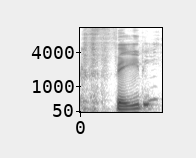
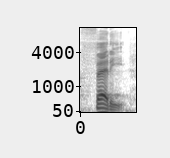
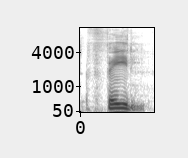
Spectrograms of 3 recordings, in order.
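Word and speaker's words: Fedde: Also in the rotation, Michael Soroka, Eric Fady. I think it's now. I saw the pronunciation list. It's not Fetty. It's Fady.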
